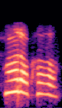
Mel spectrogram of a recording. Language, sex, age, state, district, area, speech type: Odia, female, 30-45, Odisha, Sambalpur, rural, conversation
